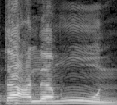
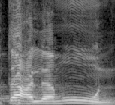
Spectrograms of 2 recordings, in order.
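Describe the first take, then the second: The two takes are said the same way.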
